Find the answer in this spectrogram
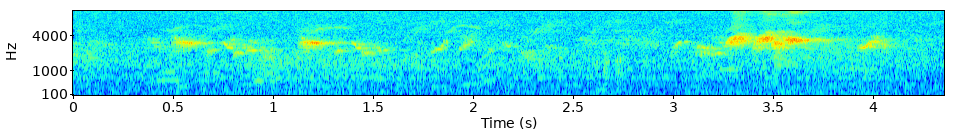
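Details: Wild red-whiskered bulbuls fighting with a caged decoy bird while being trapped late in the season in Lương Sơn, Hòa Bình, Vietnam: a few brief sharp whistled chirps, then a louder warbled burst near the end.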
